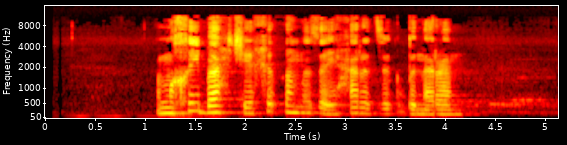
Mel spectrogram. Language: Abkhazian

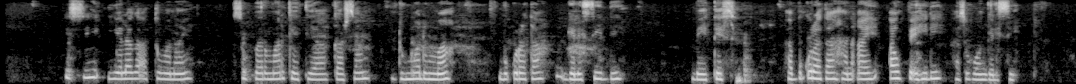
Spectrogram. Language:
Wolaytta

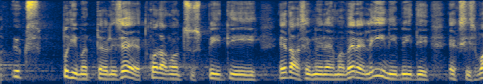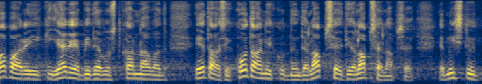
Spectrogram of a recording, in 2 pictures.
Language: Estonian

